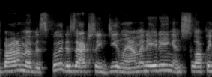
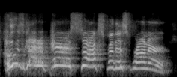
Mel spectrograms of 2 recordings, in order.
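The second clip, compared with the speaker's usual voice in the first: loud, high shout across a crowd; calling out; 10 semitones higher, 6 dB louder than usual. Retold or imitated. Volunteer asking everyone nearby to help a runner, calling out. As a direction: holler it out to everyone around.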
